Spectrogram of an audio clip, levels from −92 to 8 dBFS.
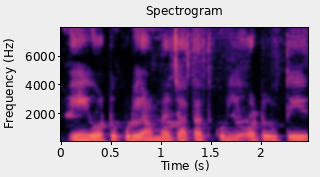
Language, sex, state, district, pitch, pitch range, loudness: Bengali, female, West Bengal, Kolkata, 145 Hz, 145-150 Hz, -24 LUFS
